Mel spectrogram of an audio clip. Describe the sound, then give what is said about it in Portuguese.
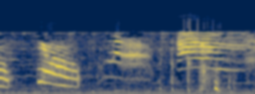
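A cat meows several times in a row, drawn-out, wavering cries, fairly loud, with short pauses between them and no one talking. “Agora mia aí, dá uma miada aí, vá.”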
